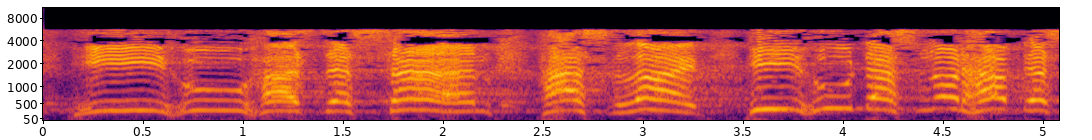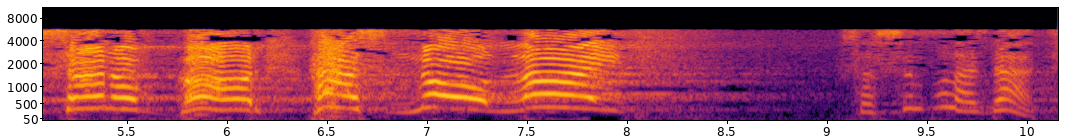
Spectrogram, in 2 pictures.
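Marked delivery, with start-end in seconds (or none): 0.1-8.0 slow, loud preaching, pitched up; full force preaching. Acted. Preacher to congregation, loud slow preaching. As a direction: drive the verse home from the pulpit.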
